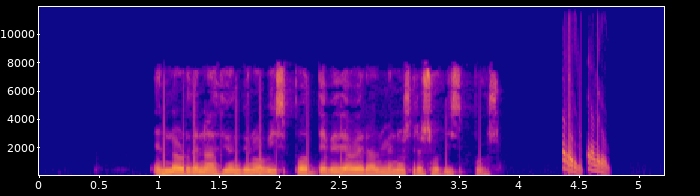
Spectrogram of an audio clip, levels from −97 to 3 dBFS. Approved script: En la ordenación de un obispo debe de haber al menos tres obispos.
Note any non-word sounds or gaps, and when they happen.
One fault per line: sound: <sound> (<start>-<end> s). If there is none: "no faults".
sound: chirp (4.4-4.8 s)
